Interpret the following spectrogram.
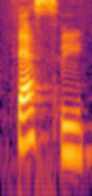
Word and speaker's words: thespian: It's 3 syllables. Thespian.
